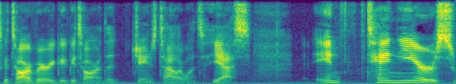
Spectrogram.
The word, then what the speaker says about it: James Tyler: you ever tried a James Taylor variax it's uh James Tyler right James Tyler variax guitar I'm saying it wrong you're saying it right if so Korean made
